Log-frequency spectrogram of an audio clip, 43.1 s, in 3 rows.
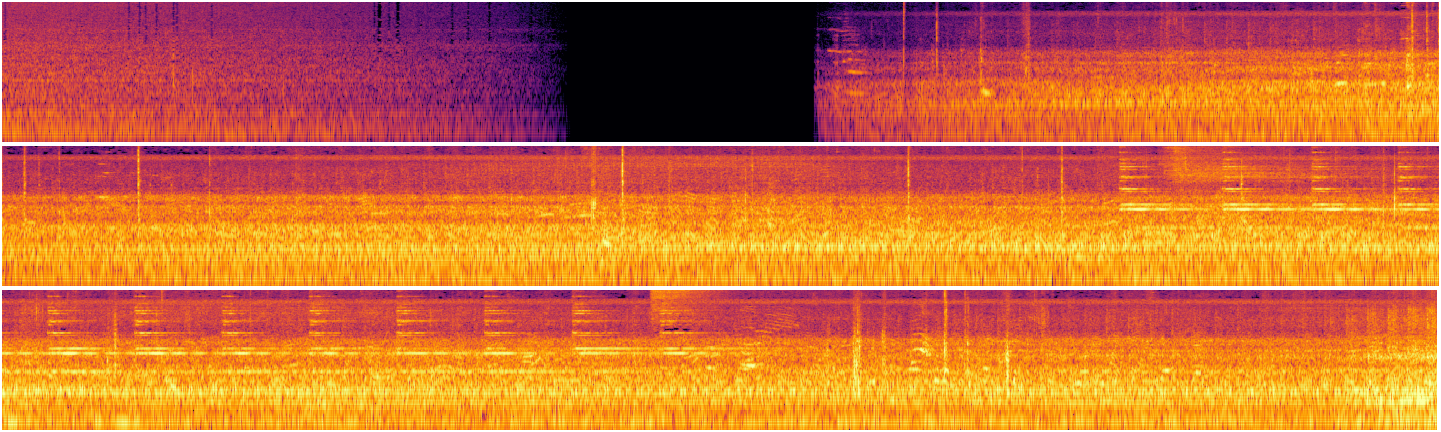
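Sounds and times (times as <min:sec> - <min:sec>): train rumble: 0:08.2 - 0:43.0
high-pitched ringing: 0:25.4 - 0:36.3.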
